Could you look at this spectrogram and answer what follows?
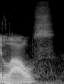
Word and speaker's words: Laos: ali, Vietnã, Camboja e Laos. Perdão, tem um S, mas não se pronuncia o S.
